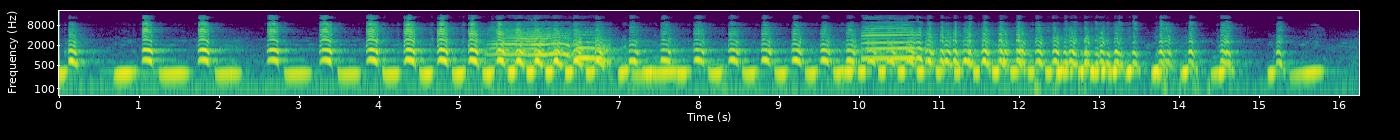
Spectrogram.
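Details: Siamangs (Symphalangus syndactylus) call with loud, honking whoops that repeat steadily and swell into rising, overlapping barks.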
